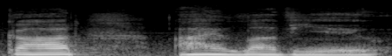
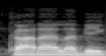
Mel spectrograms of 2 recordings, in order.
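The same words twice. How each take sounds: First: It is said warmly and with feeling. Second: It is said flatly and mechanically.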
